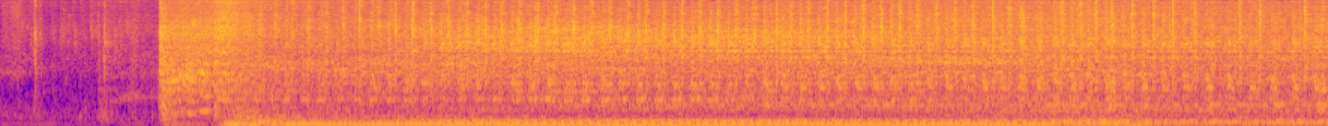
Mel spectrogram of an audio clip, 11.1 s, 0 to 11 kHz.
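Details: LS 5.3 V8 swap built with cheap eBay lifters and trays, running after being bounced off the rev limiter: a steady, fast ticking knock plus squeaking at idle. Cause: failed lifters and a spun bearing.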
